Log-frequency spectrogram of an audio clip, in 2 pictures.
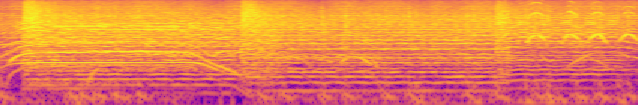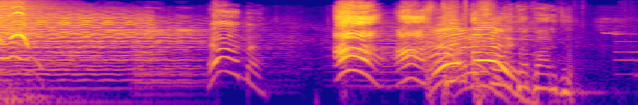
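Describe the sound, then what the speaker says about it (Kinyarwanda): A church congregation in Nairobi ululates in praise of God: loud, sustained high warbling trills from many voices, fading and then breaking into scattered, wavering bursts. "tuvugirize Imana impundu"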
